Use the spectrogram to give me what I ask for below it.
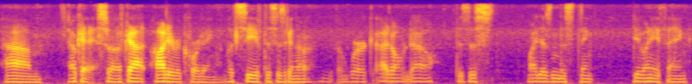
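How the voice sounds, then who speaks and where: A man's voice: on the low side, level tone, fairly quick, lo-fi sound, slight background noise. A man, a game developer, chatting casually and thinking aloud as he walks viewers through his work on a live stream.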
